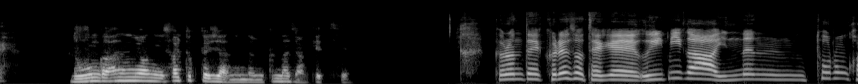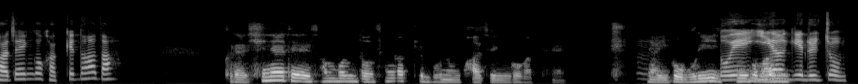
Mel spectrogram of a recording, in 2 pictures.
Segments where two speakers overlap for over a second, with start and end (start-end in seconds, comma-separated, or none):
15.1-16.5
